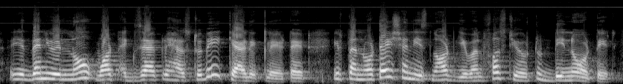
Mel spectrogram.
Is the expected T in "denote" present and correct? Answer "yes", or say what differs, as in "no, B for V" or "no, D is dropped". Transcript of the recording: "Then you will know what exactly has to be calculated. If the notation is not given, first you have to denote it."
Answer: yes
